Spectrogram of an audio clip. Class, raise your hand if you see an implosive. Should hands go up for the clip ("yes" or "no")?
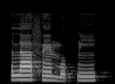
no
